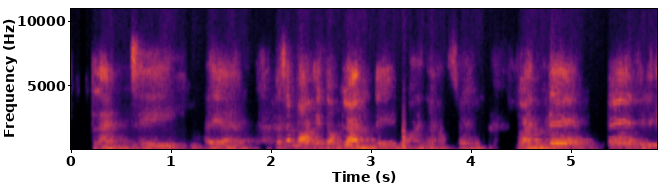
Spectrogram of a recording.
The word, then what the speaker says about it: plantae: Ang tamang pronunciation daw ng plantae ay plantae, no? Yan, yung AE daw ay E lang talaga, no? According to classical Latin, no?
